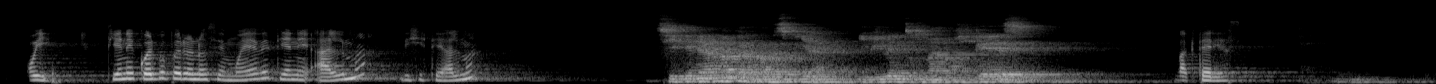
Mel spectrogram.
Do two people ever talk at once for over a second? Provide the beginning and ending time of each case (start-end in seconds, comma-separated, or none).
none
